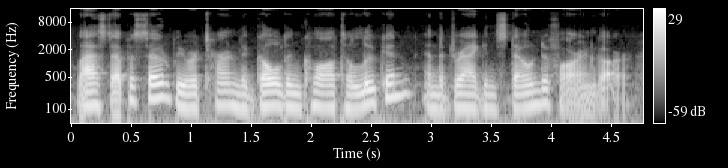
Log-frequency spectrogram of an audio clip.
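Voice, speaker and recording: A man narrating a fantasy game story in character, in a measured, scripted delivery like a journal. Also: medium pitch, animated, vocal fry, warm tone.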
